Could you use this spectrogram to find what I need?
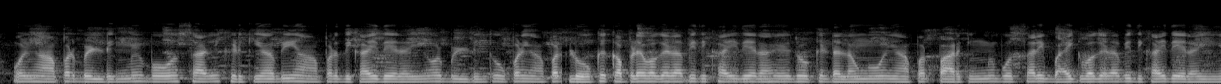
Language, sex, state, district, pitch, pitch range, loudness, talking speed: Hindi, male, Bihar, Jahanabad, 130 Hz, 130-135 Hz, -24 LUFS, 240 wpm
